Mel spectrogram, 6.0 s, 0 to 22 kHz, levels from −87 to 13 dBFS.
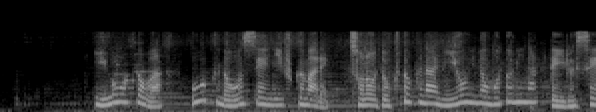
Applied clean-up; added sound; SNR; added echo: neural separator model SepFormer DNS4.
